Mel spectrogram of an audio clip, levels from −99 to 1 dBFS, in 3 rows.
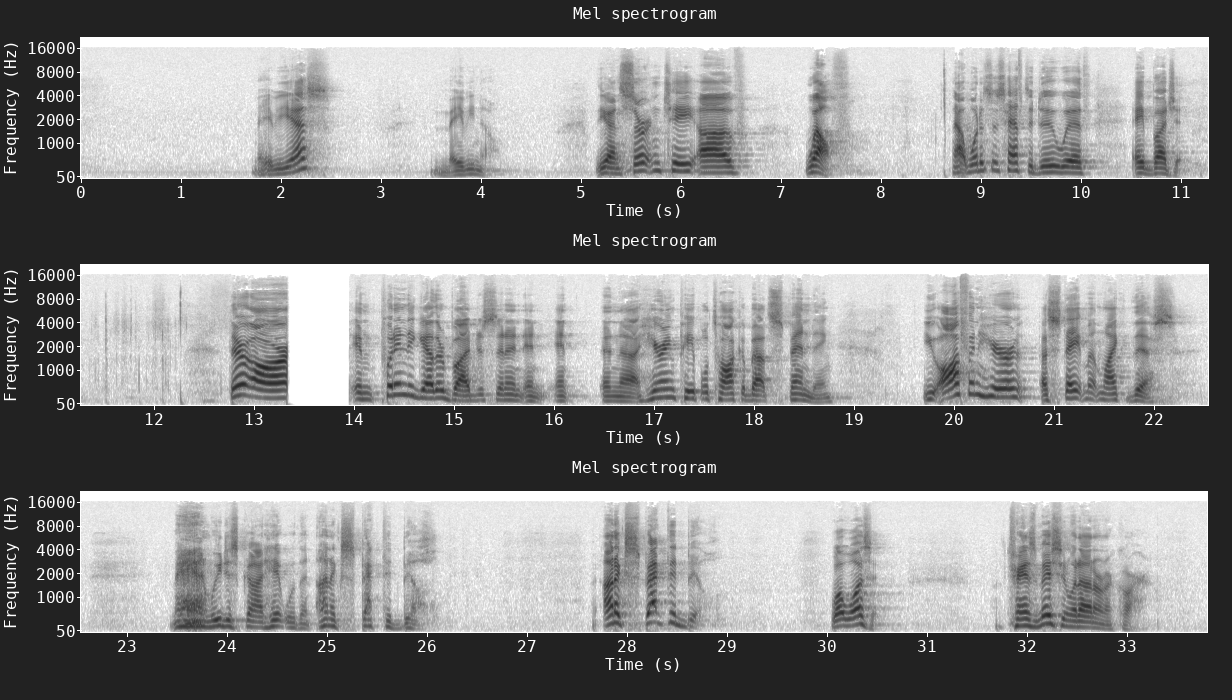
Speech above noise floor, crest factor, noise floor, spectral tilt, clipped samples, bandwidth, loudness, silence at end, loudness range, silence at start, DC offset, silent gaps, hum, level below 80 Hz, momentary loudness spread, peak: over 66 dB; 24 dB; under -90 dBFS; -3.5 dB/octave; under 0.1%; 17 kHz; -24 LUFS; 0.65 s; 10 LU; 1.75 s; under 0.1%; none; none; -70 dBFS; 17 LU; -4 dBFS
